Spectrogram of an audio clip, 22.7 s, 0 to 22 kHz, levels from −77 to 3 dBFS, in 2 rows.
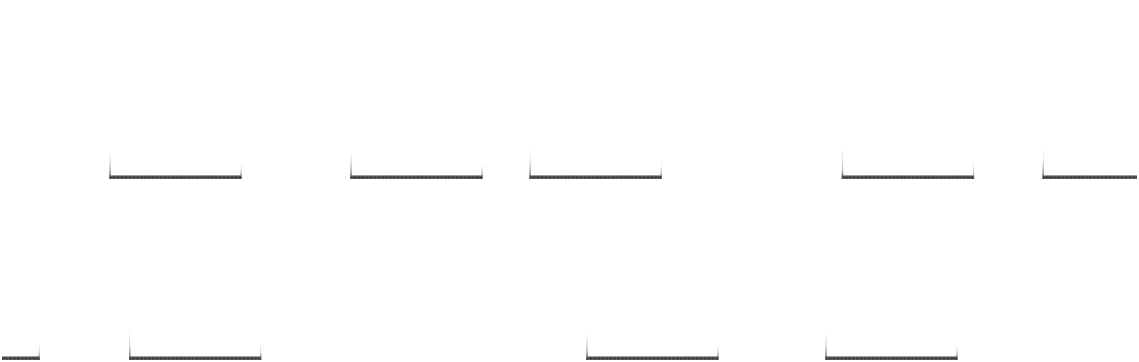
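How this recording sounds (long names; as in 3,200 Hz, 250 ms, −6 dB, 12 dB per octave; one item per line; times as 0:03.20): background noise floor −86 dBFS
spectral slope −1.5 dB per octave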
